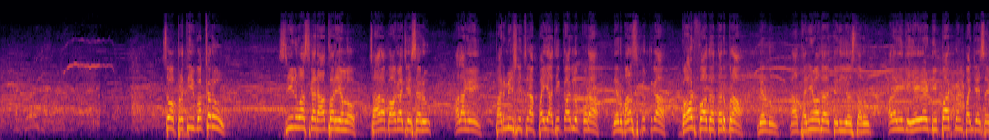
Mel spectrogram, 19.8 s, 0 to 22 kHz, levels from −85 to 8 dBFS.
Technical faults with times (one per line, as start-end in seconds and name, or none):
none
